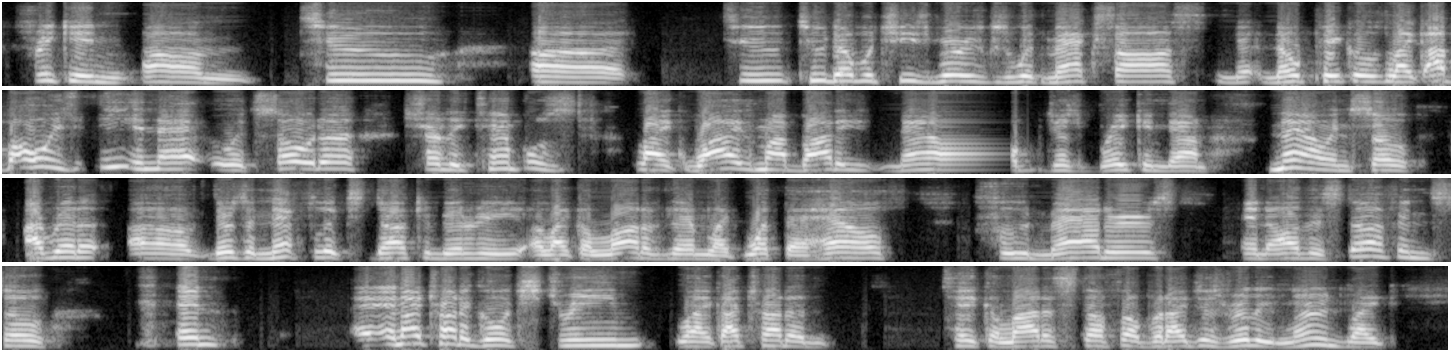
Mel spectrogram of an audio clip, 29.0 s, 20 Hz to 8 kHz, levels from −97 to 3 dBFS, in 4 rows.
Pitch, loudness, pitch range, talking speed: 195 Hz, -11 LUFS, 175-225 Hz, 170 wpm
